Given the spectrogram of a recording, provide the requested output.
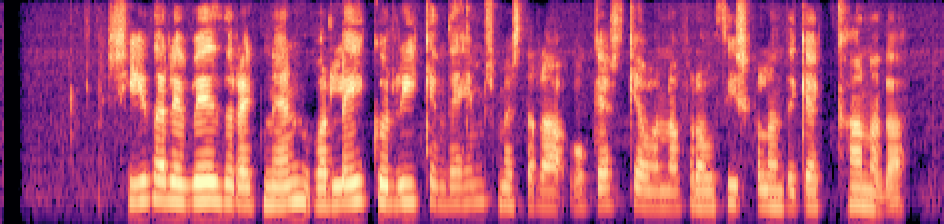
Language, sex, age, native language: Icelandic, female, 30-39, Icelandic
